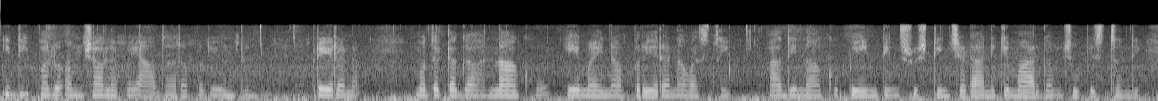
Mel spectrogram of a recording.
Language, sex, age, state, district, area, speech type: Telugu, female, 18-30, Telangana, Ranga Reddy, rural, spontaneous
